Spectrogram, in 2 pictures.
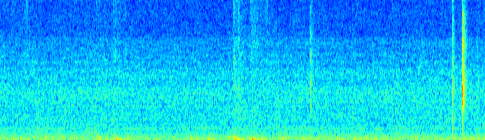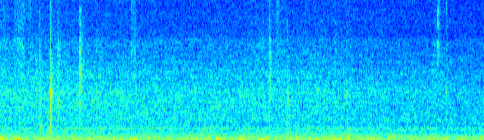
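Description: Road noise inside an electric Tesla's cabin: a steady hiss of tyres on wet pavement under a low rumble, with a few brief low thumps.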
